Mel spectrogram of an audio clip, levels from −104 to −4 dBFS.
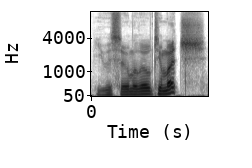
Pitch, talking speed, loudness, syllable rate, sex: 110 Hz, 245 wpm, -17 LUFS, 6.6 syllables/s, male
